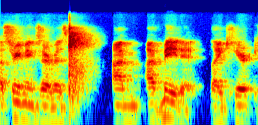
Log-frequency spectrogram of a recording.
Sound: claps

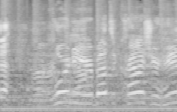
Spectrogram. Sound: laughs

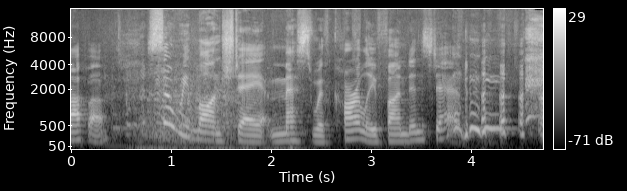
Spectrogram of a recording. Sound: chuckles

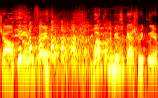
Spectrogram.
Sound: laughs

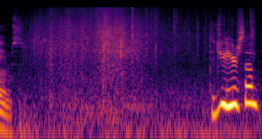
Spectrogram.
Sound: bushes rustling

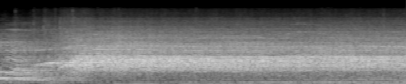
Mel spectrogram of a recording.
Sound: crowd cheering

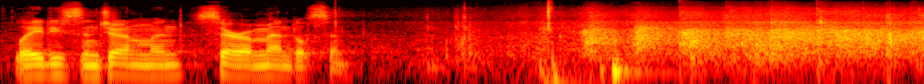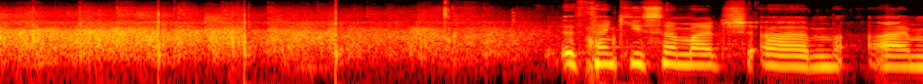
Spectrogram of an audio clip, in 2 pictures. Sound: applause

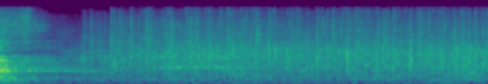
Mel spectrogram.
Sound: audience applauding

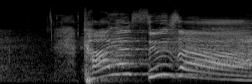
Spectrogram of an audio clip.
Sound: cheering

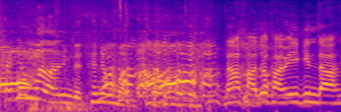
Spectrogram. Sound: whispering

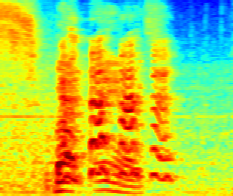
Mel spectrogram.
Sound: laughs

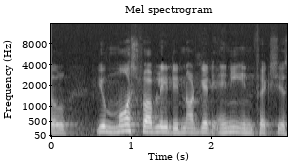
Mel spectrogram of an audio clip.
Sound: none

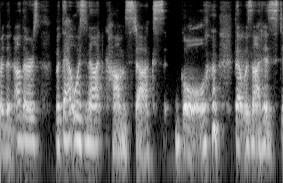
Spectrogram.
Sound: laughter

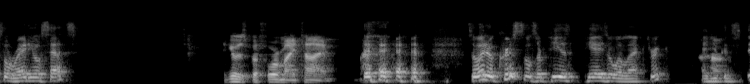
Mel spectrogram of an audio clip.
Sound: laughs

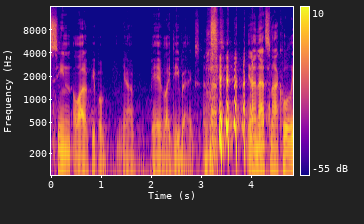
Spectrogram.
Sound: Ramit laughing

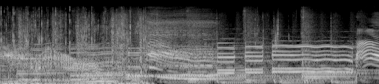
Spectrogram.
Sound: sighing

